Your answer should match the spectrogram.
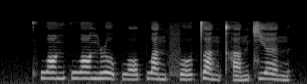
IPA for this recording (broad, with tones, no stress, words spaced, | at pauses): kʰwɑ˦ŋkwɑ˦ŋɻɤ˥˨ pwɔ˨˦pwa˧nfo˨˦ʊ̯ t̪a˥˨nkʰa˨˦nt͡ɕjɛ˥˨n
